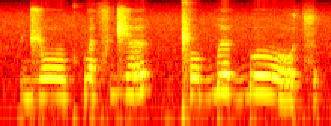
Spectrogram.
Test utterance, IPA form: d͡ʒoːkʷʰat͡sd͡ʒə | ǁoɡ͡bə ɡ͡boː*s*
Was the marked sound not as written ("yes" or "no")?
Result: yes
